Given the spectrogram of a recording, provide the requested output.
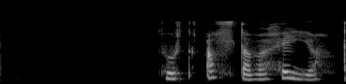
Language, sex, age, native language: Icelandic, female, 10, Icelandic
